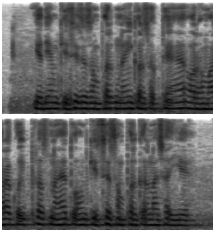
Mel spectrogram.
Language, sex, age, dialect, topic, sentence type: Hindi, male, 18-24, Hindustani Malvi Khadi Boli, banking, question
